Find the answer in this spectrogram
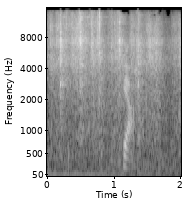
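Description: Mostly speech: a single short "yeah" about a second in, over the hiss of a busy store and faint clicks of the moving phone.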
